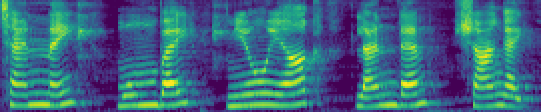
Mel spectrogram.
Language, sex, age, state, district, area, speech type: Tamil, female, 45-60, Tamil Nadu, Cuddalore, urban, spontaneous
